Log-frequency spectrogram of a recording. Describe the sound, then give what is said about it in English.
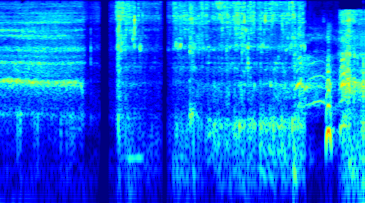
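Water gushes from a tap into a bucket, a steady splashing rush that stops briefly, then resumes with a louder, fuller pour. “All right, let me turn the tap.”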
